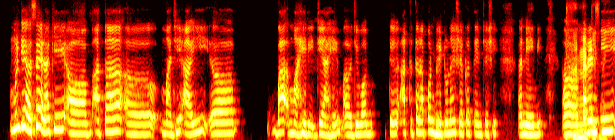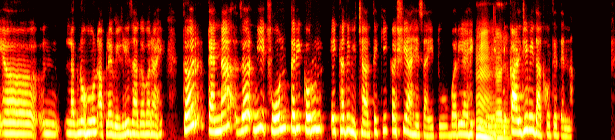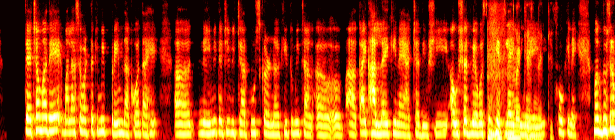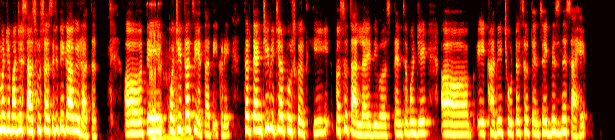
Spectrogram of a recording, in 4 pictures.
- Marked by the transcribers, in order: tapping; other noise; laughing while speaking: "हां"; "जागेवर" said as "जागावर"; chuckle; other background noise
- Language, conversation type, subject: Marathi, podcast, कुटुंबात तुम्ही प्रेम कसे व्यक्त करता?
- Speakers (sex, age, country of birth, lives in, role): female, 35-39, India, India, guest; male, 20-24, India, India, host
